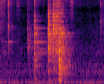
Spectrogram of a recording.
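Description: A kitchen knife slices the root end off an unpeeled garlic clove on a board, making a single soft, close cut with a small knock, with no talk during it.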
